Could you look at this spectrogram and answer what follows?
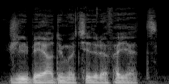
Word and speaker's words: Gilbert du Motier de La Fayette: So in French, his name is pronounced Gilbert du Motier de Lafayette. Gilbert du Motier de Lafayette.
